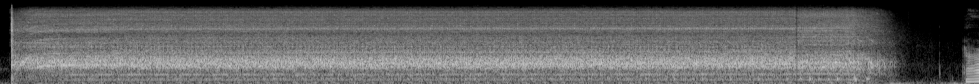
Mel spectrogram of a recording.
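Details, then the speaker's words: Porsche 911 Turbo 997.2 9A1 engine after rebuild, first oil-priming crank with plugs out: cranking starts slow, then picks up pace and holds steady, showing oil pressure is up; normal. Afterwards an oil leak appears at a front engine plug. "when you listen to the to the cranking you could listen to uh it it turns slow slow and out of nowhere it just picks up the pace it means it got oil it has oil pressure everything is good"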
